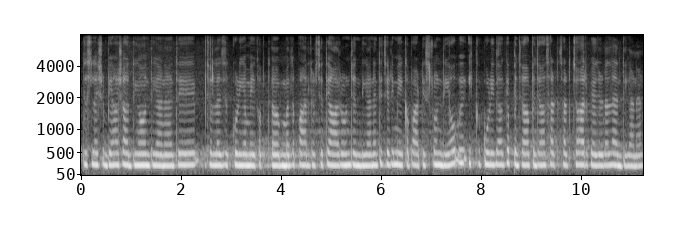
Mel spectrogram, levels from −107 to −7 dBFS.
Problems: constant background noise, echo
